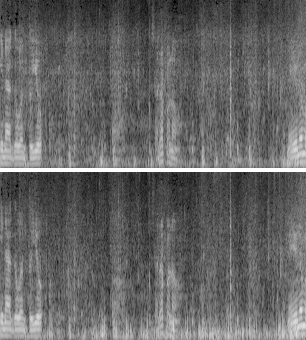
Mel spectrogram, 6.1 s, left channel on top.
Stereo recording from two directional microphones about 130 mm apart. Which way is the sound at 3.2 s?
10° left (ahead or behind).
